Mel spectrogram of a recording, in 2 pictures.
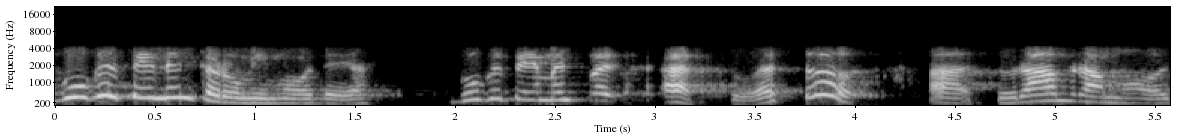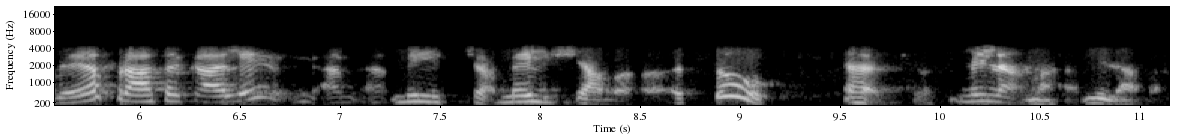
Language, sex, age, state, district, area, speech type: Sanskrit, female, 45-60, Maharashtra, Mumbai City, urban, conversation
